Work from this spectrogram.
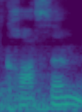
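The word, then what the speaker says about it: Kasim: and it's fantastic and the way I learned how to pronounce his name is casem rhymes with awesome so every time I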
